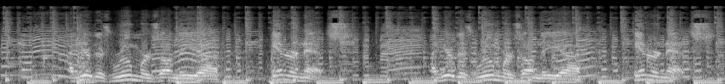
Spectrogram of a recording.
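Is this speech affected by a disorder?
No.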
